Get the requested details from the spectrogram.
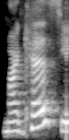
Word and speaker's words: Marquez: So Grace Marquez, I hope I pronounced your name right. – Marquez, yep.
